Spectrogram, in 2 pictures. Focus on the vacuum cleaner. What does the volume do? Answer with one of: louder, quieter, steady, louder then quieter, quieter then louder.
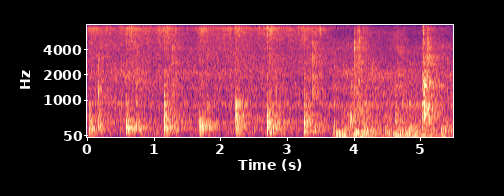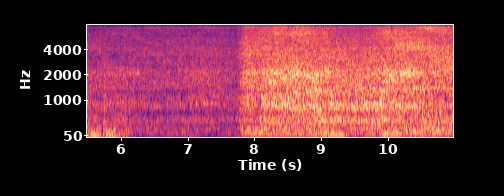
louder.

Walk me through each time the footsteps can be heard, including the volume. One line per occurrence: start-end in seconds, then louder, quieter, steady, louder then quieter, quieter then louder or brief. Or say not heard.
0.0-6.2 steady.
